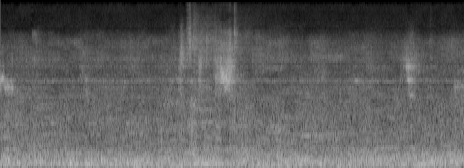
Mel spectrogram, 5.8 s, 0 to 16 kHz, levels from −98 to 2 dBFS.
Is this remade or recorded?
remade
